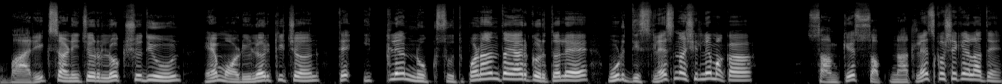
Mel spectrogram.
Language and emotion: Goan Konkani, surprised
